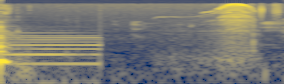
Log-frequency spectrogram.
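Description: A held piano chord sounding steadily and stopping abruptly under a second in, as the keys are let go. Near silence follows, with a short soft hiss, like a breath, shortly before the end.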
